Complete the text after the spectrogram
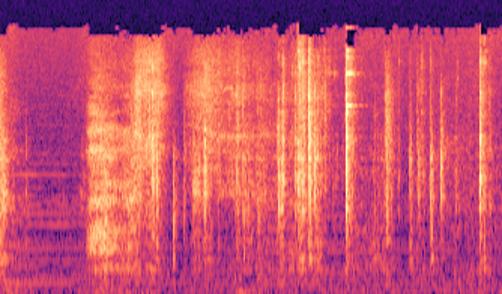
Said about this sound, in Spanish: El cerrojo poco a poco iba dando vuelta. Alguien había introducido una llave.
